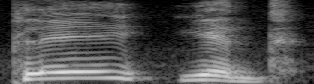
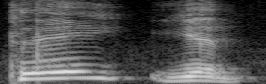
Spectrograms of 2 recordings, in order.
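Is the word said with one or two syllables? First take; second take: two; two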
